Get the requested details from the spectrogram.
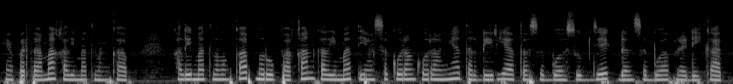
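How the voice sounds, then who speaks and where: A woman teacher, reading a grammar lesson in a measured way and slowing down for example sentences. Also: on the high side, flat delivery. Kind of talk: scripted grammar lesson narration.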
